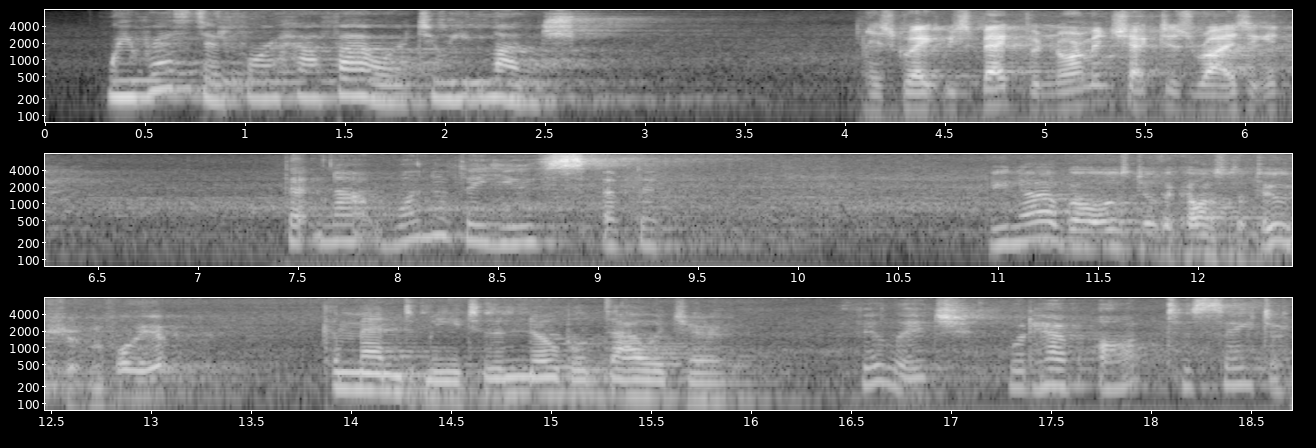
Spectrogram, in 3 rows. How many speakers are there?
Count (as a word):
five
